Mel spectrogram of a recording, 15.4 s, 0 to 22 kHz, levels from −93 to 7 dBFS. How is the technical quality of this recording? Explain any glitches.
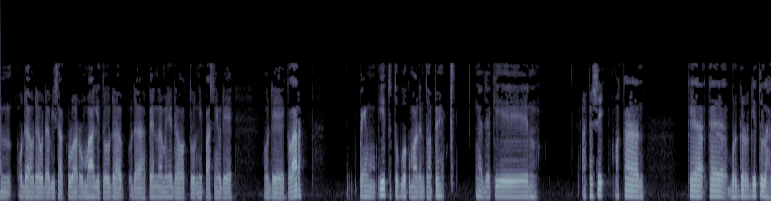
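Quality's poor, with heavy codec damage running through the whole clip. It's likely MP3 compression at a very low bitrate, roughly 24 kbps: nothing above 5.9 kHz, and weak detail flickers, leaving the speech watery and swirly with smeared attacks.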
